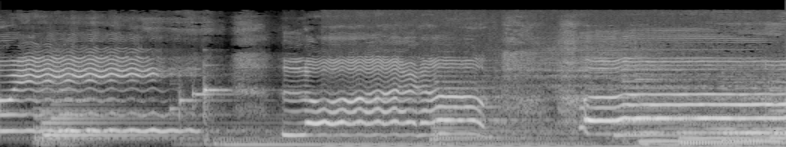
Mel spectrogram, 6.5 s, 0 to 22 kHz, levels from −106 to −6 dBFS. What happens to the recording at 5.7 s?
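At 5.7 s the audio is inside a stretch of low bit depth without dither. It runs from 2.68 s to the end of the clip. The sound turns grainy and rough, and the grit shifts as the sound changes. Quiet parts suffer most. They crackle or sputter instead of fading smoothly. The likely cause is rounding to very few levels with no dither, which fits about 6-bit truncation. The resulting error sits only about 25 dB below the signal.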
